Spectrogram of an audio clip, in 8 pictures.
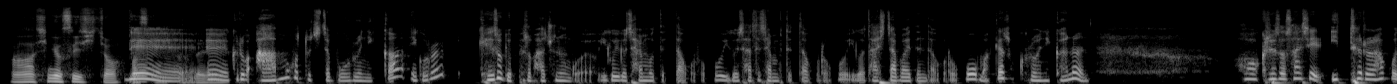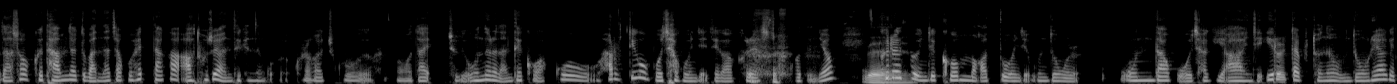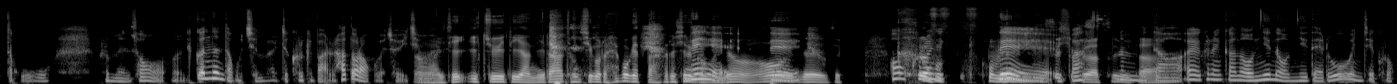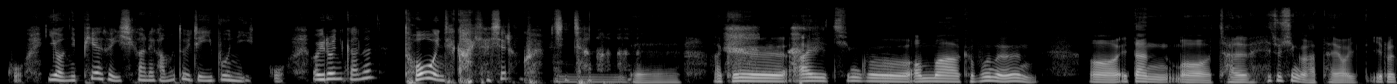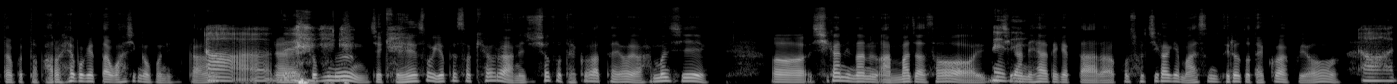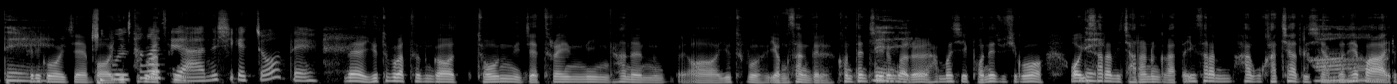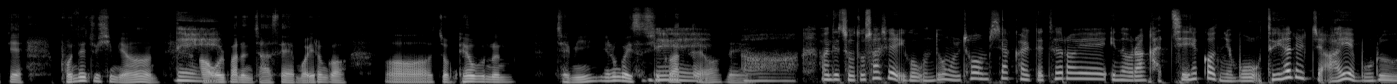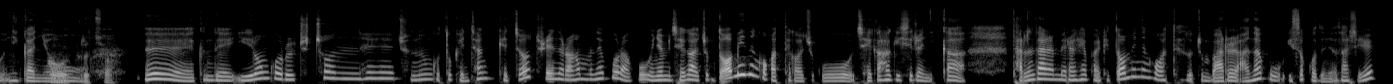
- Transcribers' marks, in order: tapping; other background noise; laugh; in English: "gym을"; in English: "gym을"; laugh; laughing while speaking: "큰 고민이 있으실 것 같습니다"; laughing while speaking: "가기가 싫은 거예요, 진짜"; laugh; laugh; "트레이너랑" said as "트러에이너"; put-on voice: "트레이너랑"
- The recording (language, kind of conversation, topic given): Korean, advice, 열정을 잃었을 때 어떻게 다시 찾을 수 있을까요?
